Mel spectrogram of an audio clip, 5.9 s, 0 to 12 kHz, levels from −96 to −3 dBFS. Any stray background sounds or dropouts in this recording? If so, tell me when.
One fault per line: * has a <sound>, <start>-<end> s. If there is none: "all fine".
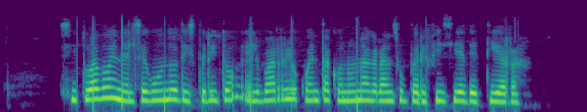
all fine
